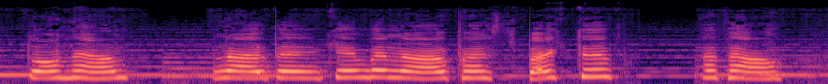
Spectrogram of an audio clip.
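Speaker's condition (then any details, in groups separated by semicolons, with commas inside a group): ALS; diagnosed in early 30s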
